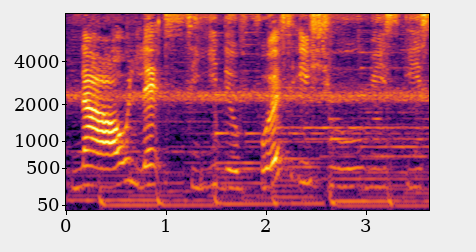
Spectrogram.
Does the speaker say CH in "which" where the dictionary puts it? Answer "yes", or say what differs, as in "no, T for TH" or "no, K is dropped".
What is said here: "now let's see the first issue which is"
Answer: no, S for CH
